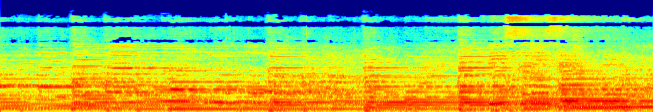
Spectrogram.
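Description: A woman singing a slow Vietnamese song into a microphone, accompanied by acoustic guitar.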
